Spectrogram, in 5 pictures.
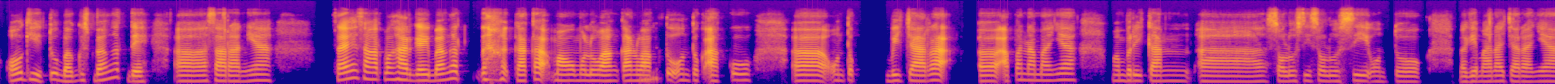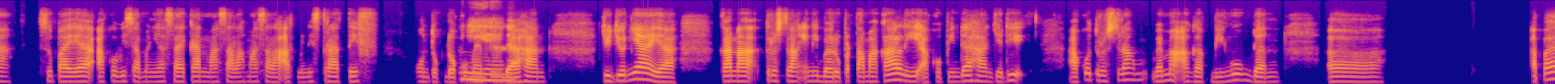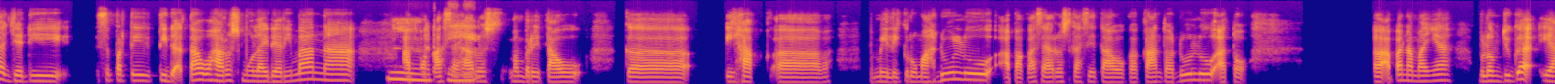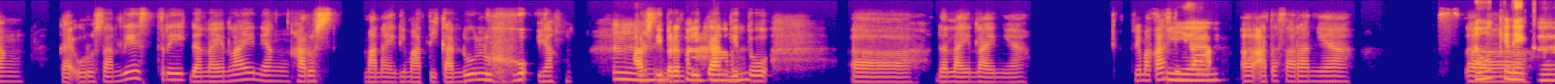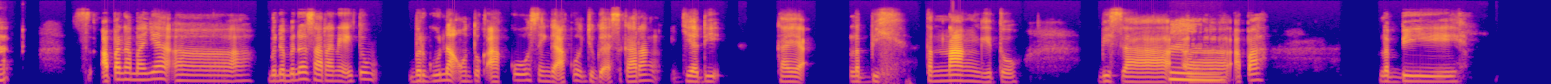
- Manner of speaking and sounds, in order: chuckle; unintelligible speech; tapping; other background noise; laughing while speaking: "dulu"
- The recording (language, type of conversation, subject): Indonesian, advice, Apa saja masalah administrasi dan dokumen kepindahan yang membuat Anda bingung?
